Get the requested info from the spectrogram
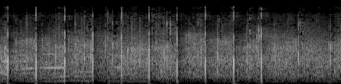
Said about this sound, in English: If you love Jesus, go and give him a hand clap. Come on.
